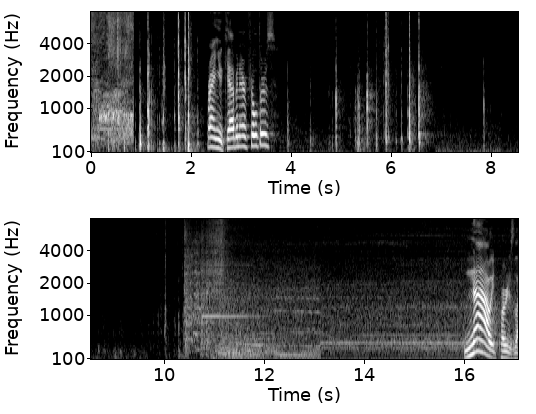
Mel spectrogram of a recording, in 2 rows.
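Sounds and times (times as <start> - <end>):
car engine starting and running: 10.4 - 17.0.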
